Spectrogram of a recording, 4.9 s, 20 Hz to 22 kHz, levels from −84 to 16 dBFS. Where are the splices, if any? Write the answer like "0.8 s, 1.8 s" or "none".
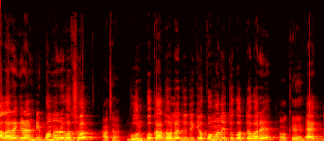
none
